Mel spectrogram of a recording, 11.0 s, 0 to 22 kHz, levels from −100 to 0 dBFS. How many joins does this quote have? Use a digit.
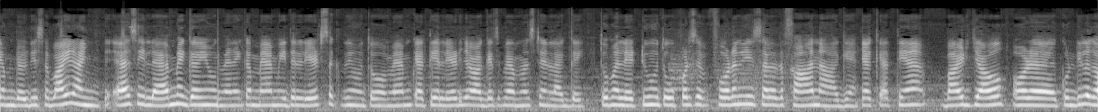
6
